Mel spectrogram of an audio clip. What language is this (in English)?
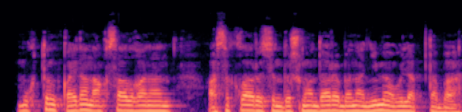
Bashkir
